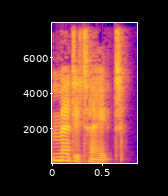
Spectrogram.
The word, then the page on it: meditate: British English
